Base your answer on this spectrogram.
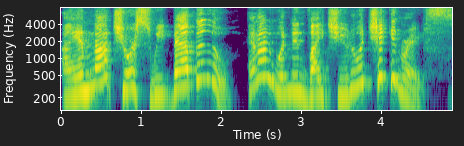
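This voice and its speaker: This put-on character voice sits high in pitch with very wide swings. The pace is moderate. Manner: imitated cartoon voice.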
